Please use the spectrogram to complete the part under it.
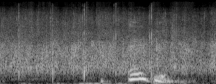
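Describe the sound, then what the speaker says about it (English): Audience applause at a live event in Miami fills the room steadily, a broad sustained wash of clapping with a voice speaking briefly over it near the end. "I appreciate your applause"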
